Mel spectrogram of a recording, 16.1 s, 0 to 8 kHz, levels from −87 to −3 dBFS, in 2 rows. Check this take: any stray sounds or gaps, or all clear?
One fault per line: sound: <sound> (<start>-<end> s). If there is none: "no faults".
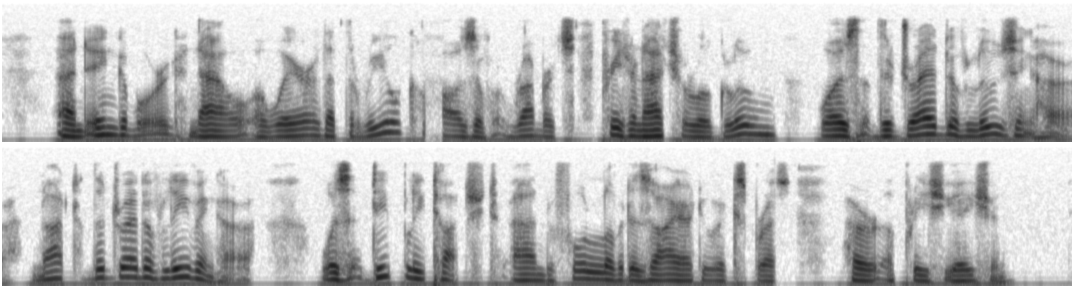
sound: dropout (3.2-3.3 s)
